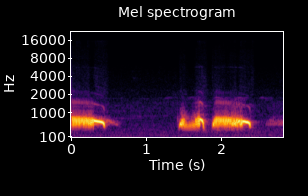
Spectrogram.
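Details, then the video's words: Spotted dove lure cooing meant to draw rival doves in to fight: the end of one long purring coo, then a full phrase of a stuttered double note and a sustained low coo sliding downward, with a faint coo trailing after. "cu gay kich boi nhanh noi gù chuẩn gáy gọi+ Thúc Đấu , tiếng gáy hợp bổi giọng đồng gáy gọi"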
